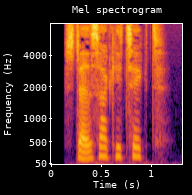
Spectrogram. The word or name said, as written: stadsarkitekt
